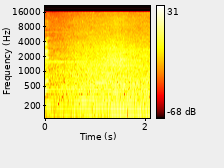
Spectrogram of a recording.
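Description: Street traffic noise from motor scooters riding past, growing louder over the first second and then holding steady.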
